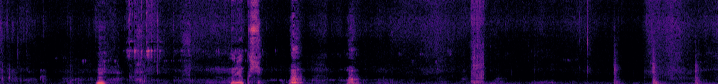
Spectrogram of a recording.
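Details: Kangal sheepdogs guarding a flock in Dinek village near Sivrihisar, Eskişehir: scattered deep barks, irregular and spaced a second or more apart, mixed with people talking and faint clinking sounds.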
